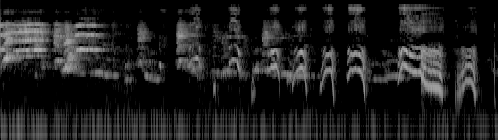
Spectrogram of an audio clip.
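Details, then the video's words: Male Toy Poodle puppy nursing from its mother gives a run of high, arched whining yelps, each rising then falling, repeated roughly twice a second, with some harsher squeals early on. "トイプードル しっかりした顔立ちの男の子★お母さんのおっぱいを飲んですくすく大きくなってます♫"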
